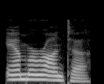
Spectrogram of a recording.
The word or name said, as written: amaranta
